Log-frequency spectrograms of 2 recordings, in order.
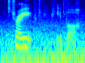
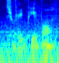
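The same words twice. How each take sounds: First: Soft unvoiced muttered repeat; whispered jab repeated; whispered aside again. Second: Soft unvoiced sigh of exasperation; whispered jab at straight people; whispered aside. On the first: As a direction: breathe it out even softer. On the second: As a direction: breathe it out under your breath. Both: Real, not acted.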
